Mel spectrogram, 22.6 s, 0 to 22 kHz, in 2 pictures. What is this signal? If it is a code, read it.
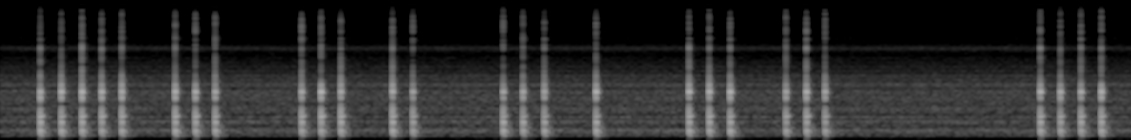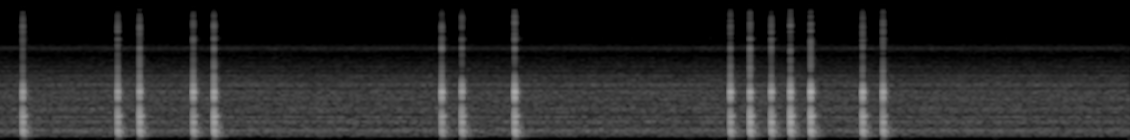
Tap code, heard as taps on a table, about 5 knocks a second. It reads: XMLN QG F W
